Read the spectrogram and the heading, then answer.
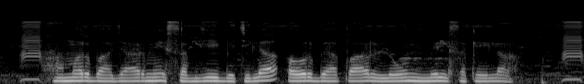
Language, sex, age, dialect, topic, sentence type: Bhojpuri, male, 36-40, Southern / Standard, banking, question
